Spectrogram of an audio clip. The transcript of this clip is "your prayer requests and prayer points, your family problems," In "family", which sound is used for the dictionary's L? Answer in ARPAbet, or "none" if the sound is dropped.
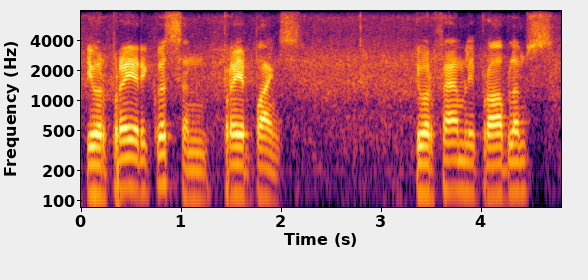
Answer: L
